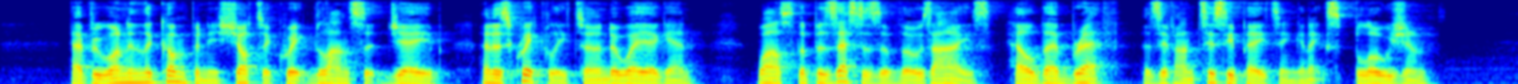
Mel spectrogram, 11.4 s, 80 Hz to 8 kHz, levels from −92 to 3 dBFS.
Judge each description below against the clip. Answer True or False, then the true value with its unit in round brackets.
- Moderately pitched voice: False (100 Hz)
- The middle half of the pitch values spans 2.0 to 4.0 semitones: True (3.6 semitones)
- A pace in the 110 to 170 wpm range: True (160 wpm)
